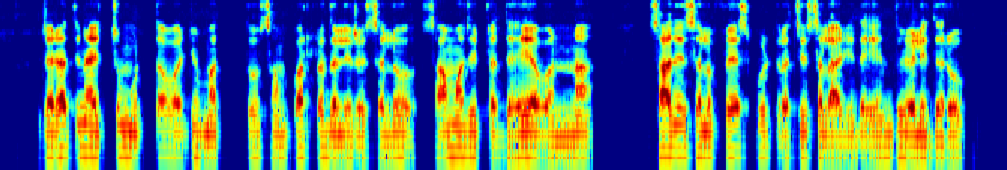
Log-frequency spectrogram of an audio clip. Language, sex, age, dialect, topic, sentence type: Kannada, male, 18-24, Mysore Kannada, banking, statement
